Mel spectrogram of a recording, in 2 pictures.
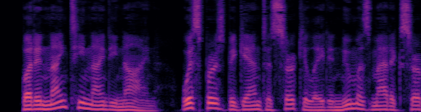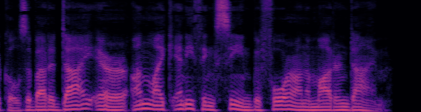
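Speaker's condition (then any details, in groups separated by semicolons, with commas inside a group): No condition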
